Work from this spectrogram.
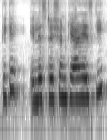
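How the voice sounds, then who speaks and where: A woman's voice: sits high, steady tone, moderate pace, a little mellow. A woman lecturing on legal text, reading out each clause and then explaining it in a didactic way, often checking in. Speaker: law lecturer.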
